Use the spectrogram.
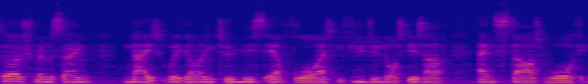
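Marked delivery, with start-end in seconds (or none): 1.3-5.9 calm soothing tone. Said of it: "or was it my soothing voice?".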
